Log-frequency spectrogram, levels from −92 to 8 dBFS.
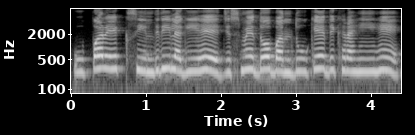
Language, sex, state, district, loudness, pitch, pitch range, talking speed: Hindi, female, Madhya Pradesh, Bhopal, -15 LUFS, 275 Hz, 260-295 Hz, 150 wpm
